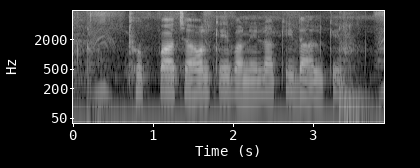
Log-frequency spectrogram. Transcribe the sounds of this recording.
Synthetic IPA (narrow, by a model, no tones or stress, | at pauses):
t̪ʰʊk̚pat͡ʃalkebənelakid̪aːlke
